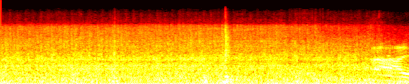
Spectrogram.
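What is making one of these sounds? A truck door creaks open.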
